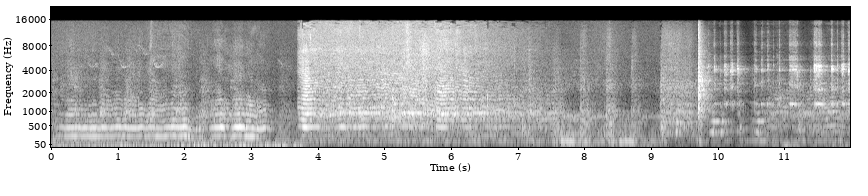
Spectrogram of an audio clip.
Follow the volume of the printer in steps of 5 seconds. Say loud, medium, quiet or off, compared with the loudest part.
medium, loud, loud.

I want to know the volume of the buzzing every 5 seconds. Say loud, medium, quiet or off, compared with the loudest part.
loud, loud, quiet.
